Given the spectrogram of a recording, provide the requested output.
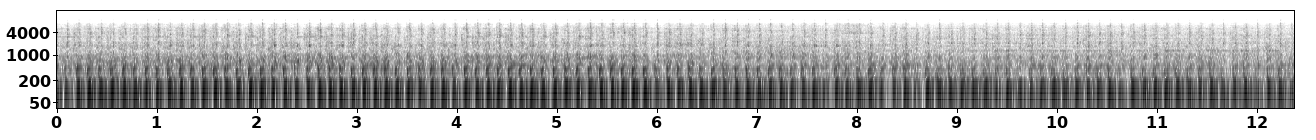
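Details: Gixxer 155 single-cylinder engine at steady idle: a fast, regular light clatter rides on each beat, suggesting chain or valve-train noise. Suspected timing chain, not confirmed.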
